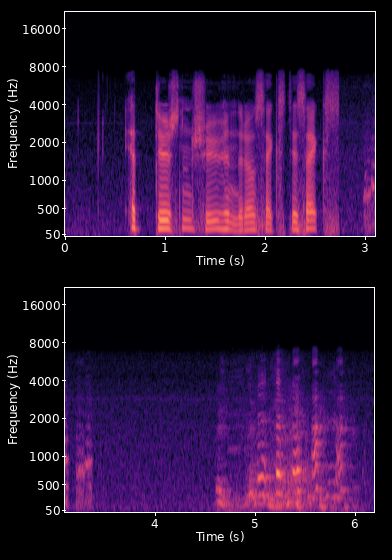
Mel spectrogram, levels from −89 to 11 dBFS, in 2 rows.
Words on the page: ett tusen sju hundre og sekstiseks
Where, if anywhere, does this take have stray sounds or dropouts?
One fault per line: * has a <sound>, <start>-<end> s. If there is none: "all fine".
* has a laugh, 3.0-3.4 s
* has a laugh, 4.6-6.2 s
